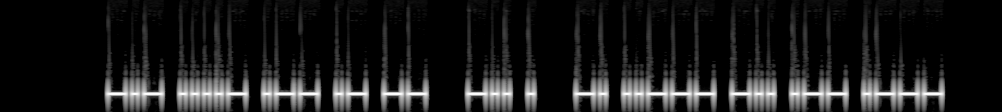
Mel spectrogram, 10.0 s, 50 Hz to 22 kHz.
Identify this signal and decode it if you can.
Morse code, heard as a keyed tone, about 21 wpm, 700 Hz. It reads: K4WAM DE N2DWJ
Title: USA Callsign DE Callsign - 5 Characters - 20wpm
